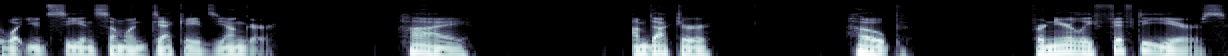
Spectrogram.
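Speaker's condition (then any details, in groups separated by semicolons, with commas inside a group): No condition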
